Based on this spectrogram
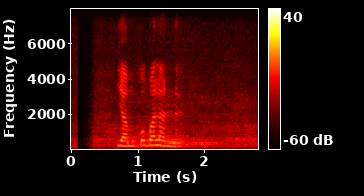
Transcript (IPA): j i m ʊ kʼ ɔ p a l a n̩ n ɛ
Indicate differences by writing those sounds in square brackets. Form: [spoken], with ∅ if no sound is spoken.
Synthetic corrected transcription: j [a] m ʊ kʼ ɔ [b] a l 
